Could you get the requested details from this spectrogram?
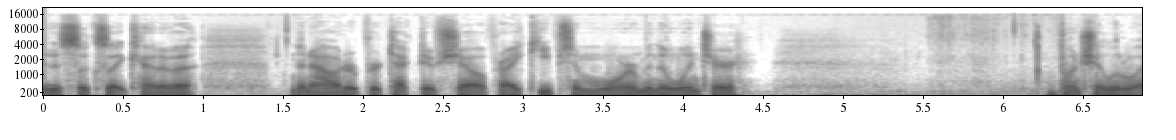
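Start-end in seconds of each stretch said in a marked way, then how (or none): none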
